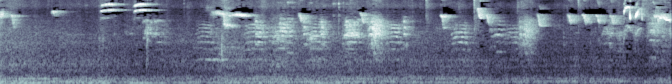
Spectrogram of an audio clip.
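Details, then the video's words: Yellow Gouldian finches in Chennai give thin, very high chirps and short whistled notes in irregular bursts, with other small birds calling over a low, steady rumble. "YELLOW GOULDIAN FINCH"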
